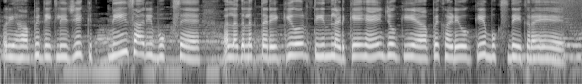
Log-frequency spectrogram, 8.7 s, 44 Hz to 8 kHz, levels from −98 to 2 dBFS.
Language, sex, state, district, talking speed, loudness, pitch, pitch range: Hindi, female, Rajasthan, Jaipur, 185 wpm, -15 LUFS, 240 Hz, 225-255 Hz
